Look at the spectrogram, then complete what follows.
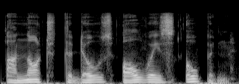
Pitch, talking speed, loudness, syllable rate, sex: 100 Hz, 150 wpm, -15 LUFS, 4.6 syllables/s, male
